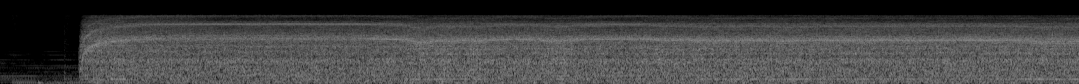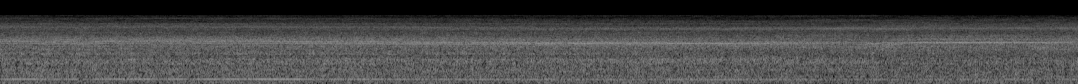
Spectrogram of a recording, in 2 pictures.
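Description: A food processor starts up and runs loudly and steadily for about twenty seconds while oil is poured in to emulsify a mixture of nuts, lemon, smoked almonds and sun-dried tomato; its motor gives a constant high-pitched whirring hum with a slight shift in pitch early on and no talking.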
